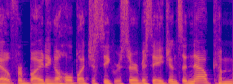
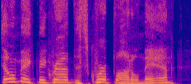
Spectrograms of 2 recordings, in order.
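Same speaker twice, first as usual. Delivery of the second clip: put-on old politician voice, pitched higher; 9 semitones higher than usual. Joking about the president's dog biting staff: Joe Biden scolding his dog. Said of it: "your impression of Joe Biden scolding his dog".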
